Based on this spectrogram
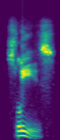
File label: "sleaze", American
